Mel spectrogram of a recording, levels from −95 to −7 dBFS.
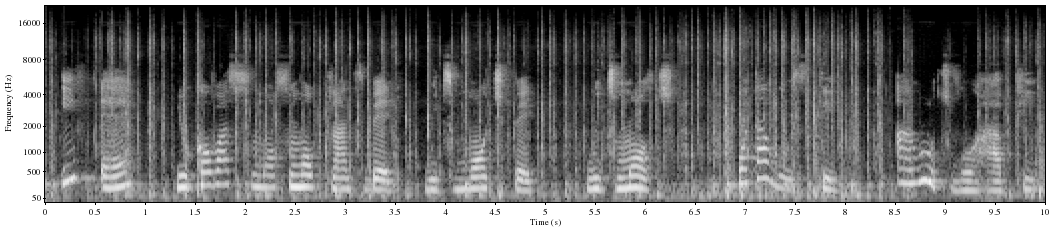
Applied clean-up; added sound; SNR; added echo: none; Computer keyboard; 10 dB; none.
